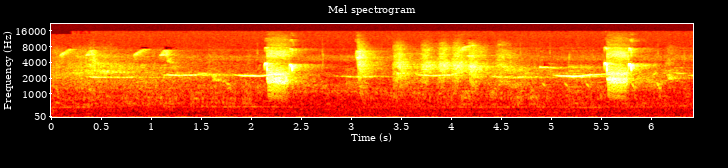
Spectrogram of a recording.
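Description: Birds by the Huatulco River, giving clear whistled chirps and a few harsh squawks in separate calls, fairly near but quiet, over a faint steady background.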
